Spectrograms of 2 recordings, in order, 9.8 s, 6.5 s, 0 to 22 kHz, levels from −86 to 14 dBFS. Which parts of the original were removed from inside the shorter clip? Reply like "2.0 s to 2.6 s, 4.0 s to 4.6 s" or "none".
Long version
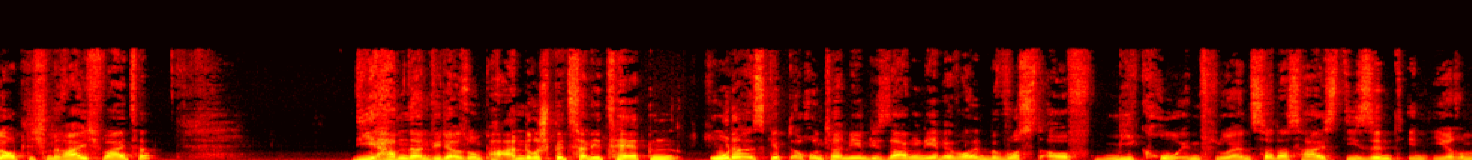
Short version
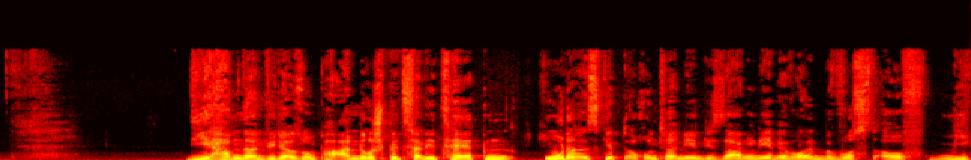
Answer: none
